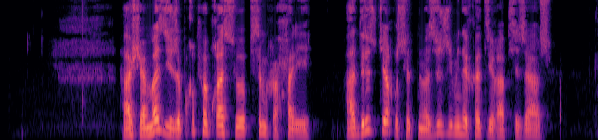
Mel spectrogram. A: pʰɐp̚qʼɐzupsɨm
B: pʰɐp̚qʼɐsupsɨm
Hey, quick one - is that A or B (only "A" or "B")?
B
